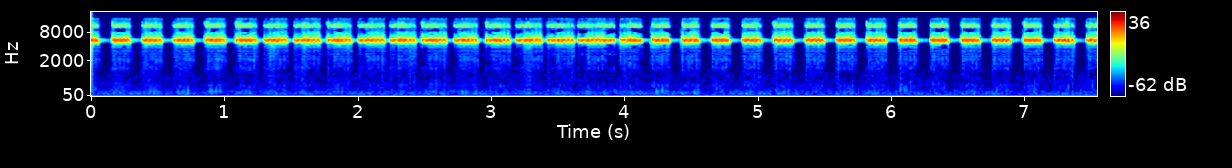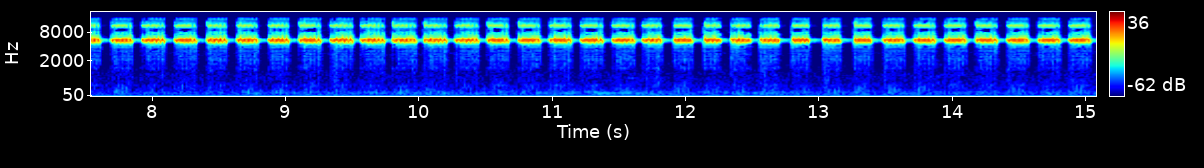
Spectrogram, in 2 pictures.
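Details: Pair of crickets producing an unbroken train of shrill, high chirps, each short pulse following the last at a brisk regular rhythm with nothing else audible.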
